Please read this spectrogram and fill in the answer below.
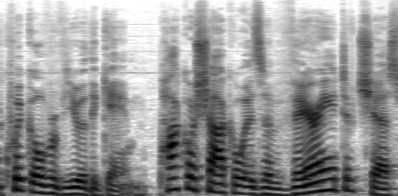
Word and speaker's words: Paco Sako: The proper pronunciation is, and I hope I get this right, Paco Sako. But I think the makers got tired of correcting people, so the common pronunciation now is just Paco Sako.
